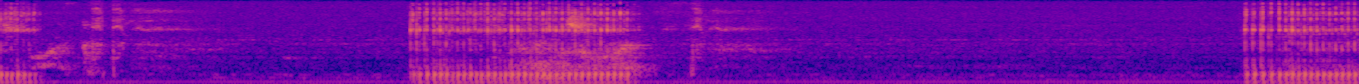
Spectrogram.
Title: Bailey the Bulldog snoring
